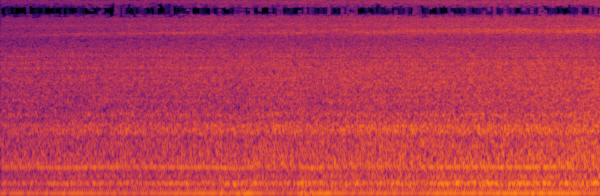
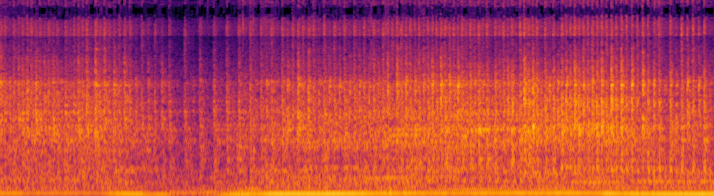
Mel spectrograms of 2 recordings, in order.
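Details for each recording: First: Subaru WRX after one-day engine swap, first start with fresh oil: warning light clears, steady even idle with smooth low drone, no knocks or misses. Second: Stock Subaru WRX bought at auction as the knocking-engine car: steady internal knock about three to four beats per second at idle, rising slightly with revs; engine sounds bad.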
